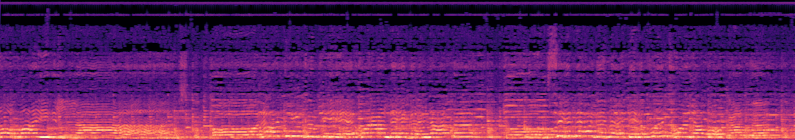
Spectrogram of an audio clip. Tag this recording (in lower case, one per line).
music
folk music
traditional music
